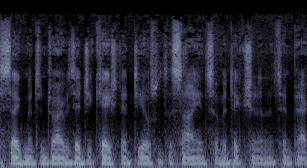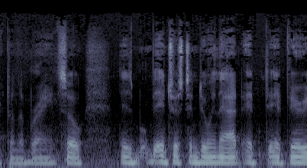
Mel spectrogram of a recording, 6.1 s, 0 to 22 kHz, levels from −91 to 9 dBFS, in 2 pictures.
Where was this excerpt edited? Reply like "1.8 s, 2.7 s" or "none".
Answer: 3.6 s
